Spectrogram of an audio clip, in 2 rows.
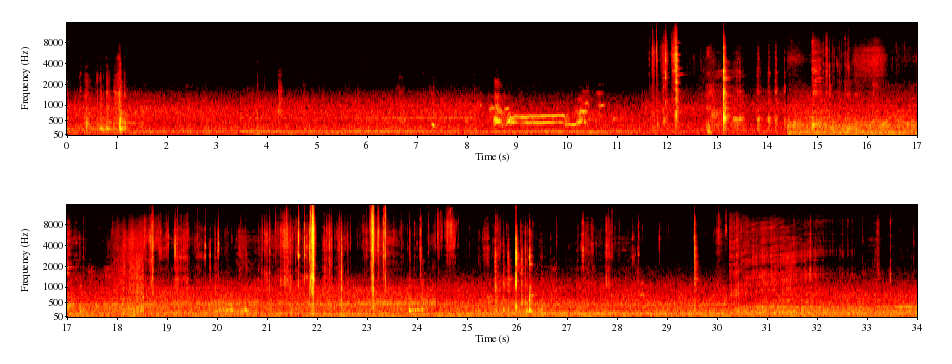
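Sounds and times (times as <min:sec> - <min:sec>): faint steady background noise: 0:00.0 - 0:34.0
objects being handled: 0:11.5 - 0:30.4.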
